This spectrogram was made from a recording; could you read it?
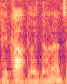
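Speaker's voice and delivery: plain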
